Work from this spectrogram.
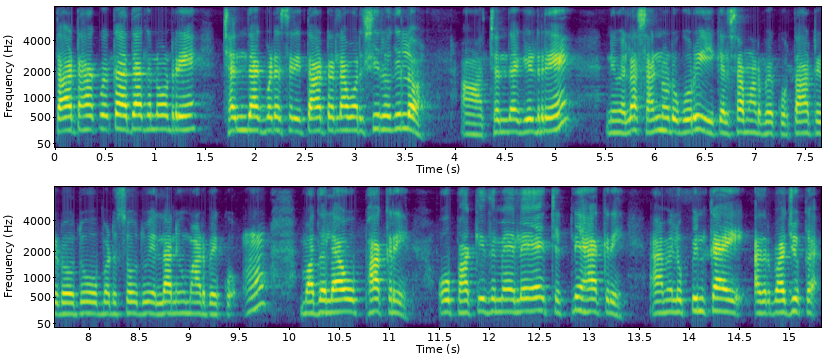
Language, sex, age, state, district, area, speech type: Kannada, female, 60+, Karnataka, Dharwad, rural, spontaneous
